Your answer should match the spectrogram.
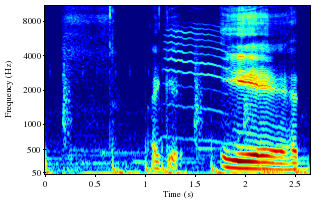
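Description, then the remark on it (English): A female cat held in a person's hands meows several times: a few short, broken calls, then a loud, long, drawn-out meow that wavers in pitch before trailing off. “This was the original audio of Kitu.”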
